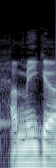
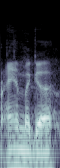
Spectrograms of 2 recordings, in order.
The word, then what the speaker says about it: Amiga: mp3s Were A Thing amiga or amega depending on how you want to pronounce It had this really Amazing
